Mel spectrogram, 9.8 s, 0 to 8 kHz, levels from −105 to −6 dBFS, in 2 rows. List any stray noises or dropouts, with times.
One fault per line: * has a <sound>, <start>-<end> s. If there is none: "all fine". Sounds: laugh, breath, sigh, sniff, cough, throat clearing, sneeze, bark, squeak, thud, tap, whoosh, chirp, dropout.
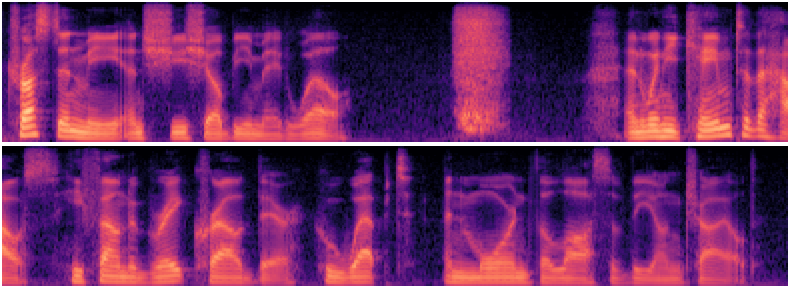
* has a sniff, 2.8-3.2 s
